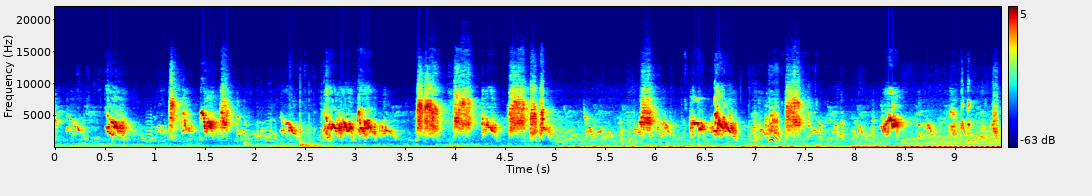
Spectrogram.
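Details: Singing budgies in their aviary give sharp chirps and buzzy warbles in rapid succession, joined midway by a steady low hum.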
